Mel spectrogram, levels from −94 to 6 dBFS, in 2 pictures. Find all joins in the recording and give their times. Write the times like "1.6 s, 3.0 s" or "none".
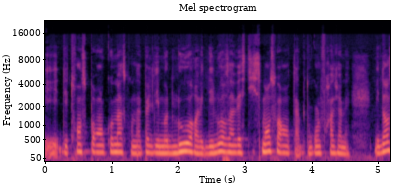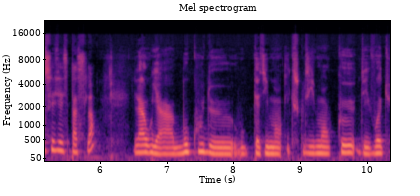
none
